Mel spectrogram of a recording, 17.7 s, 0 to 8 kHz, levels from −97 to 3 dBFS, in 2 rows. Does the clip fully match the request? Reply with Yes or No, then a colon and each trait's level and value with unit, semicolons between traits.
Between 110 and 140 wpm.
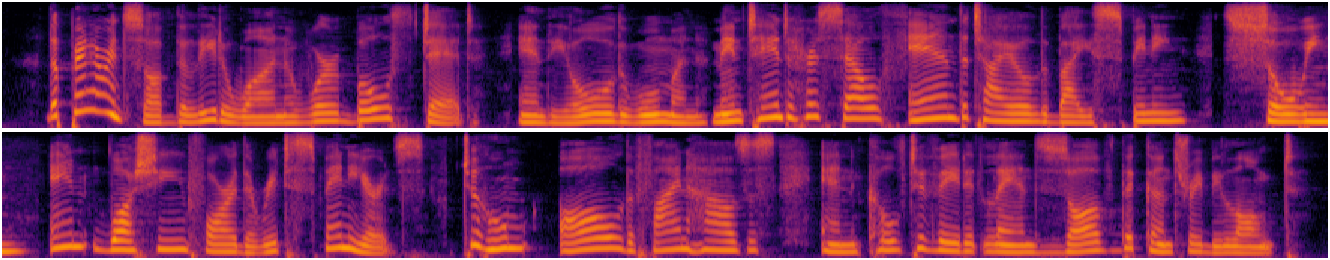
Yes: slow, 135 wpm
